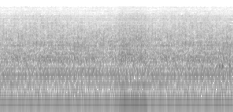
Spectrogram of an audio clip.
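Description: A propeller plane engine from Minecraft's Flan's Plane Mod drones on steadily and loudly with a constant buzzing hum and no pauses.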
